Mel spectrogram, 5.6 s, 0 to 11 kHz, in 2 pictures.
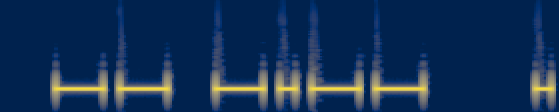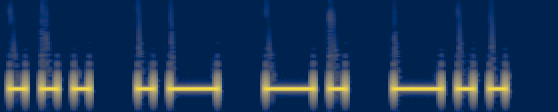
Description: Morse code, heard as a keyed tone, about 15 wpm, 700 Hz. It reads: MY HAND
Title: Sentences from Top 1000 Words - Review Part 6 - 15wpm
